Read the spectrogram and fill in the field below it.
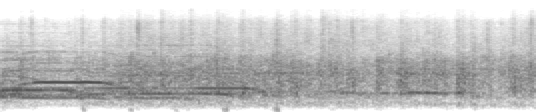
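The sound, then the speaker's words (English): An audience at Cornerstone Church in Atlanta claps loudly and steadily for Jemar Tisby during a live recording, a dense wash of applause with scattered whoops and cheers rising above it, holding at a constant level until the end. “Jamar Tisby, y'all, give it up for Jamar.”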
